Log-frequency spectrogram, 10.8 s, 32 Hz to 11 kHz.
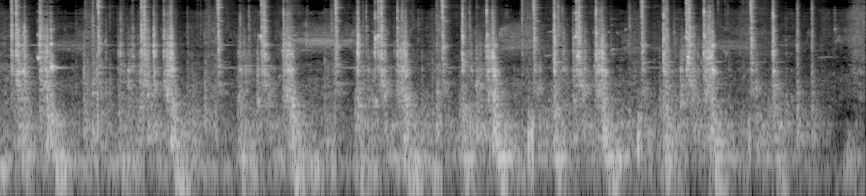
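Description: A 1960 Ford original-equipment ratchet bumper jack being worked by its handle, its pawls clicking in a quick, uneven run as it lifts the rear of the car.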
